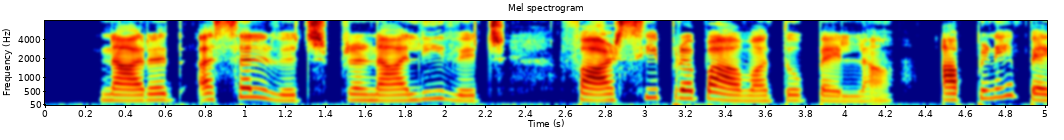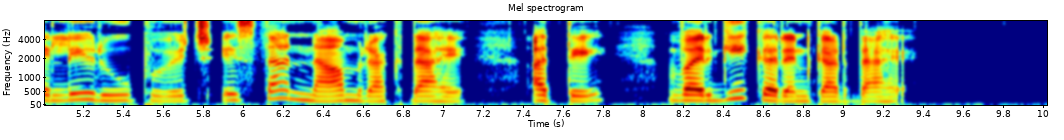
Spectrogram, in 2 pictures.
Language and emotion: Punjabi, neutral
